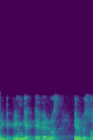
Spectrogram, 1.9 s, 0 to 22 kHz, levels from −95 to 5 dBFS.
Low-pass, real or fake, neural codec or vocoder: 7.2 kHz; fake; vocoder, 44.1 kHz, 80 mel bands, Vocos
